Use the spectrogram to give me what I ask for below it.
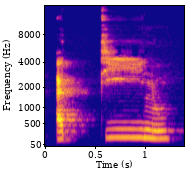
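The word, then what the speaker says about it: التين: Donc si c'est une lettre solaire, vu qu'elle a la shedda, le alif lem s'écrit, bien entendu. Mais par contre, on passe tout de suite à cette lettre. Donc attinu. Tu vois? Attinu. Et le alif lem, on n'entend pas le lam, tu vois?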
